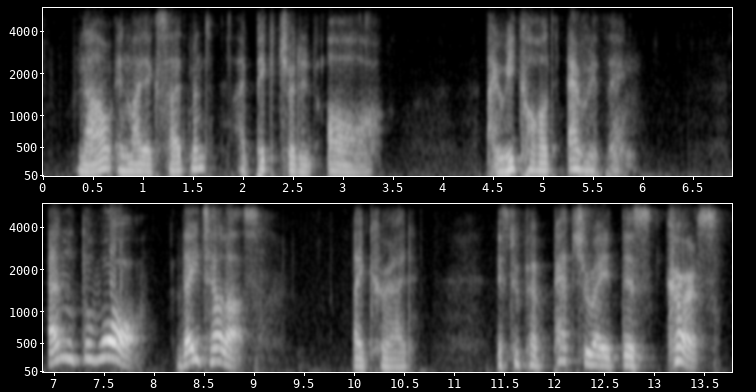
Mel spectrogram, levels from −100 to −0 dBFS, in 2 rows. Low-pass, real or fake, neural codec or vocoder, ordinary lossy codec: 5.4 kHz; real; none; Opus, 32 kbps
